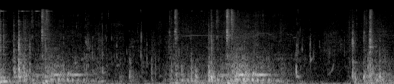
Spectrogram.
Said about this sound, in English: The boat's motor just quit. Oh, maybe we should have picked out a better motor then. Yeah, right. With a bigger boat attached to it. Okay, you guys, take it easy, all right? I'll just restart the motor.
